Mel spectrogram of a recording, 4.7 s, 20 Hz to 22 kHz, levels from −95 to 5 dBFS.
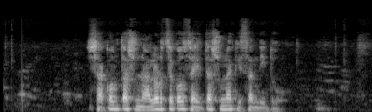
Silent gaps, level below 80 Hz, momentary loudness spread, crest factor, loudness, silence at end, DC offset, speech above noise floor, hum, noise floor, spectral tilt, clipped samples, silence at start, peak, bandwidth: none; -58 dBFS; 10 LU; 20 dB; -23 LUFS; 1.15 s; under 0.1%; 36 dB; none; -59 dBFS; -6 dB/octave; under 0.1%; 0.25 s; -6 dBFS; 10.5 kHz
